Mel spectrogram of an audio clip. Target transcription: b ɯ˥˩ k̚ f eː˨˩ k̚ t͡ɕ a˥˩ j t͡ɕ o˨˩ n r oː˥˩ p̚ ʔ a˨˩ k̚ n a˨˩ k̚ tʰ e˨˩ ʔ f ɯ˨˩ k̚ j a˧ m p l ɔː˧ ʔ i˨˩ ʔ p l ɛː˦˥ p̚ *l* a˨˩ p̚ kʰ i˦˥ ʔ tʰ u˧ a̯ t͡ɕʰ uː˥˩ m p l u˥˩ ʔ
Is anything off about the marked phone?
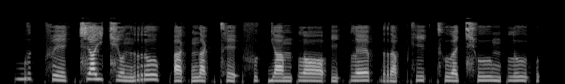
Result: yes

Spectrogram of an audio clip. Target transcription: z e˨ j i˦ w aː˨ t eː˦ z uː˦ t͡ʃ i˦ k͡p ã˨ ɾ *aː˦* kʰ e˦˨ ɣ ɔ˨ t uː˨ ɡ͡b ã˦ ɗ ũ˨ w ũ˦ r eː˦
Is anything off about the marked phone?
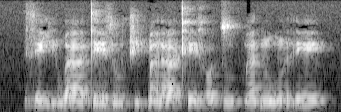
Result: no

